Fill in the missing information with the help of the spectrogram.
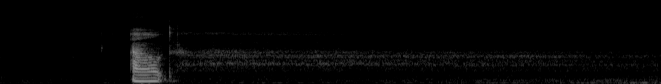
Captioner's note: exhaling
